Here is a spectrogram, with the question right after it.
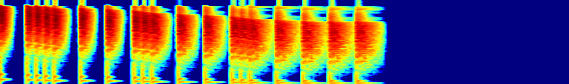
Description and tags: This is a snare loop to use before the drop starts.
